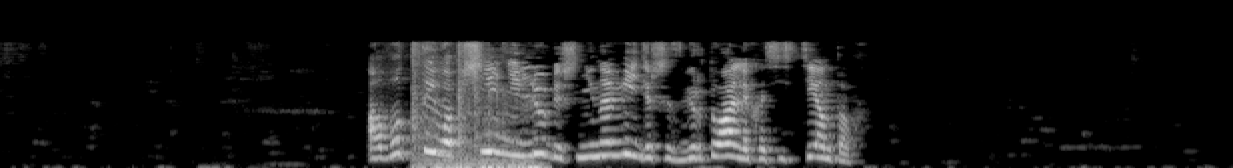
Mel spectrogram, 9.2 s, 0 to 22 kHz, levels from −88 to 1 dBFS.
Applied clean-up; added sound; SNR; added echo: classical method Wiener filter.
